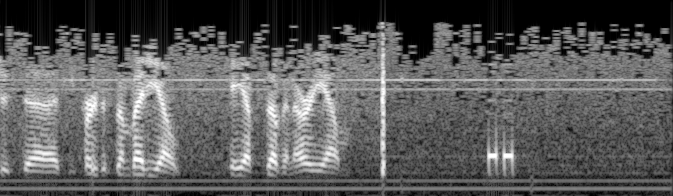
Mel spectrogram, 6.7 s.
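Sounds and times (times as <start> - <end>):
speech: 0.0 - 3.7, 4.9 - 5.5
radio hum and hiss: 0.0 - 6.7
DTMF touch-tone dialing beeps over radio autopatch: 4.9 - 5.2.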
